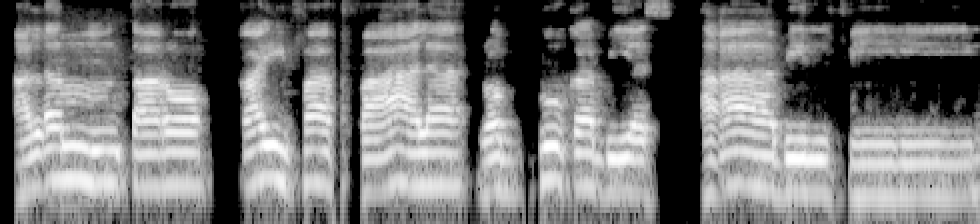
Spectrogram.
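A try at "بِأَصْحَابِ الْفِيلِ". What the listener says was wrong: বি আস, সৎটা একটু মোটা আওয়াজে হবে, বি আস হাবিল ফিল। আবার বলেন।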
